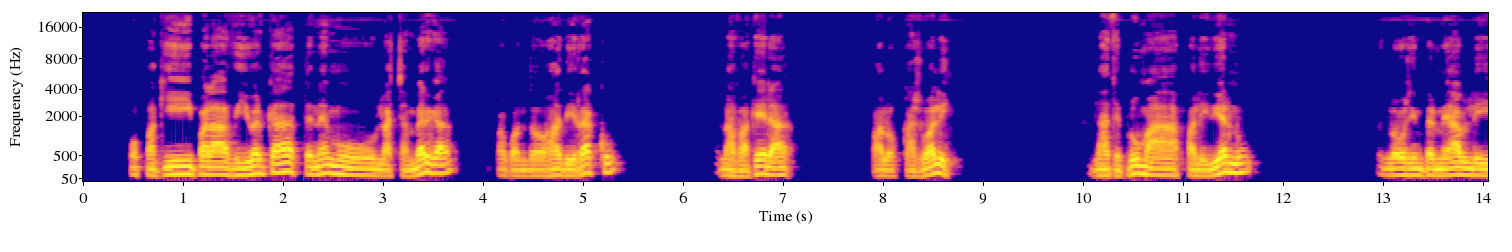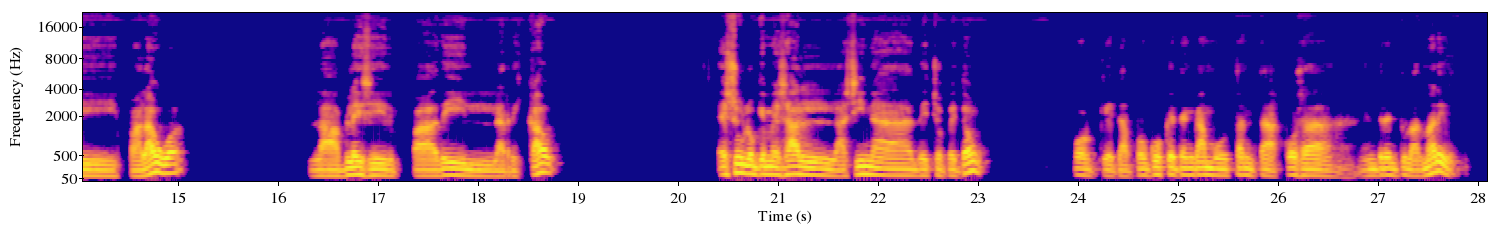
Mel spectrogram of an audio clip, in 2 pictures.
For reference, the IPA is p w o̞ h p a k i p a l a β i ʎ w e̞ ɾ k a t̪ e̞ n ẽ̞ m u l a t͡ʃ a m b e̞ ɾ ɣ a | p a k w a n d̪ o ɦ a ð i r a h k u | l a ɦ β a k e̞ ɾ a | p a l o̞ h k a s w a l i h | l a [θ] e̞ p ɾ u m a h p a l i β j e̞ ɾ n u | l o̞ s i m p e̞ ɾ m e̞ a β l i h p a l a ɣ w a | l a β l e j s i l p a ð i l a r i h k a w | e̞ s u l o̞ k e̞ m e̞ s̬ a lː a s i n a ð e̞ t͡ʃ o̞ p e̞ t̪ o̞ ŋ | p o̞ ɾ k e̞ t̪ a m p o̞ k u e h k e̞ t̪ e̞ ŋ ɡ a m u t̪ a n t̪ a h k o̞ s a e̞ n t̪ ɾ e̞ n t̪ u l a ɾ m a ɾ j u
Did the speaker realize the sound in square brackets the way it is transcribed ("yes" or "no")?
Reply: no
